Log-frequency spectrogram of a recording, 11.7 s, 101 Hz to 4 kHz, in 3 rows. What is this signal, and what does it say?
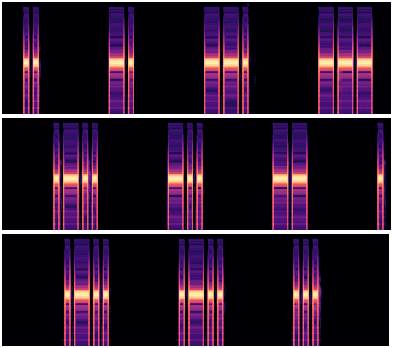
Morse code, heard as a keyed tone, about 25 wpm, spaced as for 10 wpm, 550 Hz. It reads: INGOLDMELLS
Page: news headlines in morse code at 10 wpm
